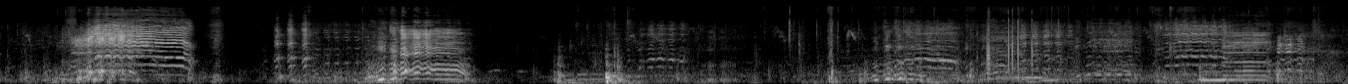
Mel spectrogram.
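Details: Goats, a mother and her kids, calling: several separate quavering bleats, loud at first and then softer and lower, spaced with gaps of quiet and light scuffling noises.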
